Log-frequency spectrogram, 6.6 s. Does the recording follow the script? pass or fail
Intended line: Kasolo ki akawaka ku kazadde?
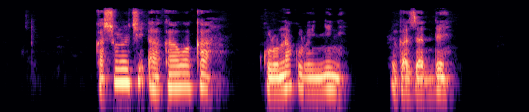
fail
